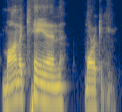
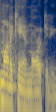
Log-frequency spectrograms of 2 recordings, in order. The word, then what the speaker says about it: Monican Marketing: and now she does it's called Monahan marketing and I'm gonna let her pronounce it right because I know - I totally screwed up it's a monic and marketing is what it is arts I'm gonna bring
